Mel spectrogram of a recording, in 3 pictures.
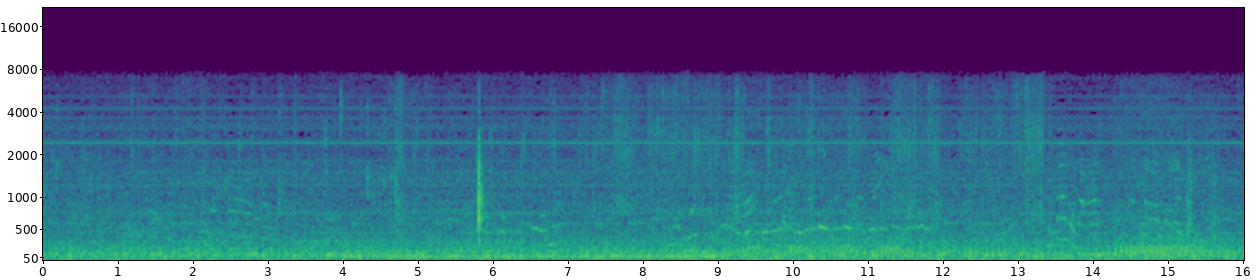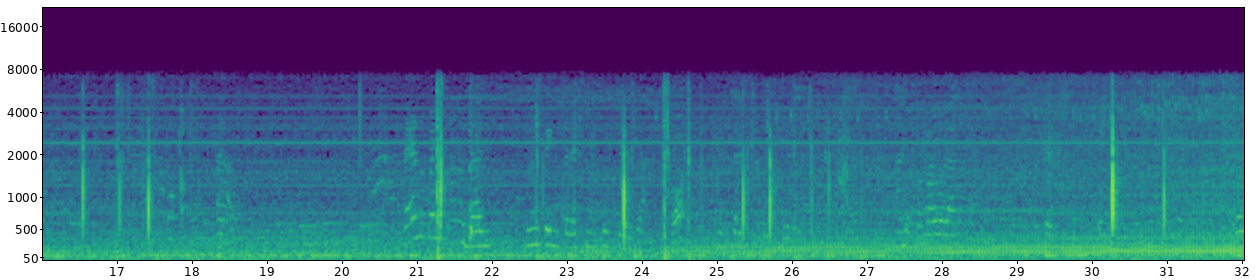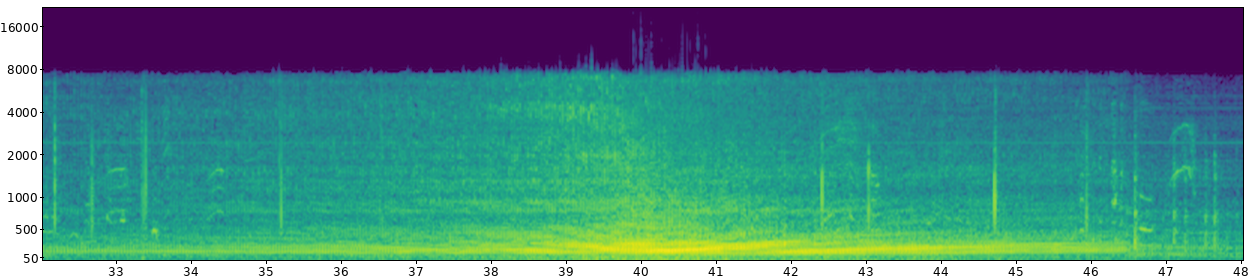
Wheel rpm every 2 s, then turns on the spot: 0, 0, 0, 0, 0, 0, 0, 0, 0, 0, 0, 0, 0, 0, 0, 0, 0, 0, 0, 0, 0, 0, 0, 0.
none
